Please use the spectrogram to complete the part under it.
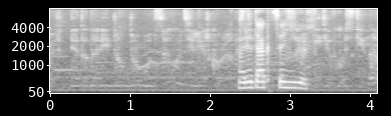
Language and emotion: Russian, neutral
